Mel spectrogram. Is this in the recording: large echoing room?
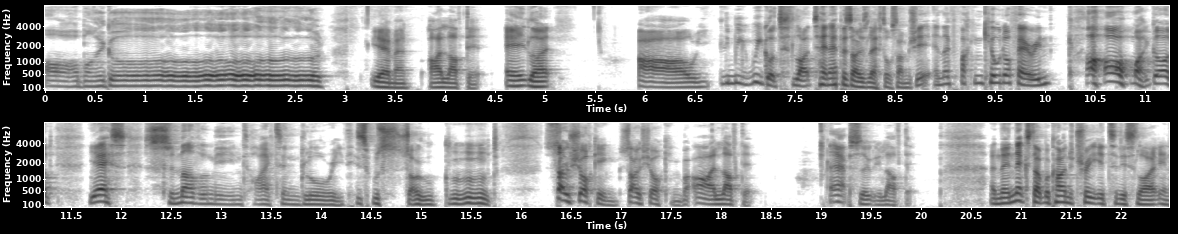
no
